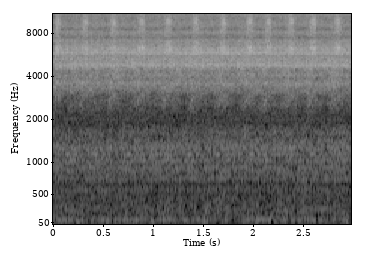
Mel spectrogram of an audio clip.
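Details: Bear cicada singing at a home on a fourth floor in Zhongli, Taiwan, recorded on 16 June on a Nokia Lumia 820 phone; a dense, continuous buzzing drone with high shimmering pulses repeating about every quarter second, steady throughout.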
